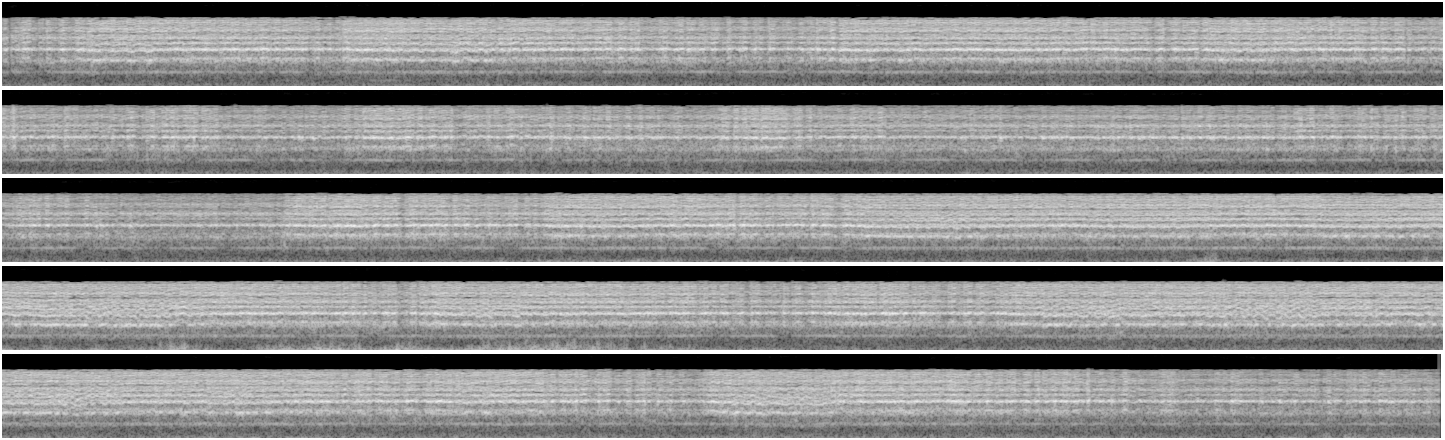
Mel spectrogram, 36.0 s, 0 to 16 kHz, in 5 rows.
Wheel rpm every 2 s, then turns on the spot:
160, 160, 170, 170, 160, 170, 170, 160, 160, 160, 160, 160, 170, 160, 160, 160, 160, 160.
none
